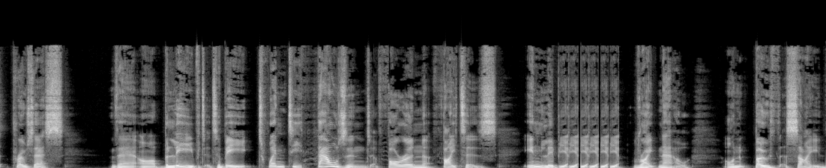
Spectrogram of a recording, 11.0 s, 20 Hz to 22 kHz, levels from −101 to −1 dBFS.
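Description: From 7.58 s to 8.26 s the speech is caught in a CD stuck on one turn: the laser jumps back to the same point each revolution, so a 135 ms slice plays five times with brief mutes at each skip, before resuming on "right now on both".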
